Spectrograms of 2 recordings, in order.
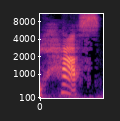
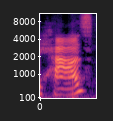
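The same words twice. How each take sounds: First: "has" ending in a hissed s, like hass; "has" read phonetically as hass; sounded-out pronunciation. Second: "has" ending in a buzzed z, like haz; "has" with a drawn-out final z sound; English pronunciation. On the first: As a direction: say "has" with a voiceless s at the end. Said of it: "if I sound it out". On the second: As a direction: say "has" with a voiced z at the end. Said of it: "we don't say has in English". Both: Shown as a demonstration.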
